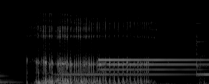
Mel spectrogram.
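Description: A cartoon snore from a sleeping pig character: one long, noisy snore that fades out after about a second and a half. Soft held music notes come in under it about a second in.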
